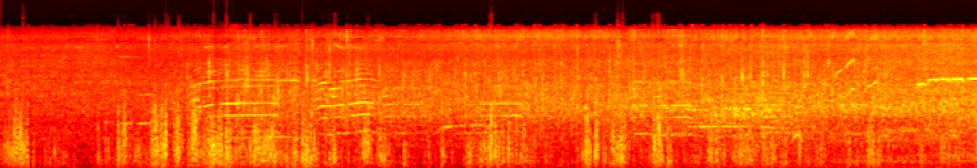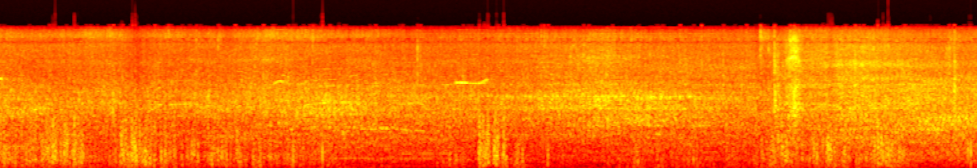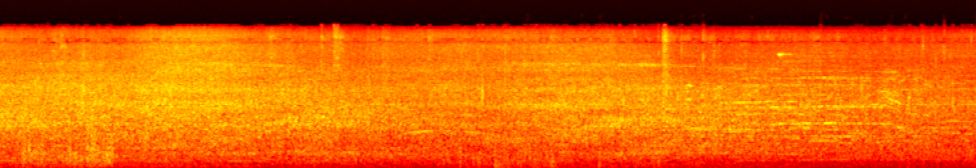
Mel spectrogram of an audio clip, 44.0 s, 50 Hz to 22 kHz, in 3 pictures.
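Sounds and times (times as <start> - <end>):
vehicle engines: 0.0 - 43.9.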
